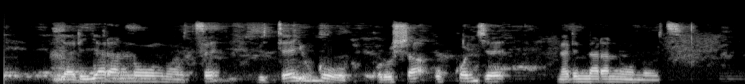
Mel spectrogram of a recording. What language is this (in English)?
Kinyarwanda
